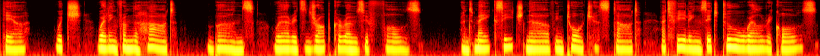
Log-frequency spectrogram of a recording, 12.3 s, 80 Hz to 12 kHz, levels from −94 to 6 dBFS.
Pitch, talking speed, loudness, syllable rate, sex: 155 Hz, 125 wpm, -19 LUFS, 3.7 syllables/s, female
